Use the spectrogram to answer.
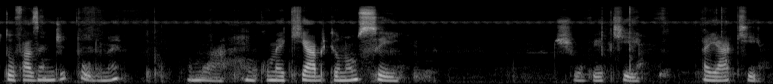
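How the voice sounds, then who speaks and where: A woman, chatting excitedly as she unboxes something in a casual home vlog on her phone, often dropping to a murmur. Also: mid-range voice, moderate pace, vocal fry, long pauses, background noise. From Northeast Brazil. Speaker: vlogger. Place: indoors, on a bed at home. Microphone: phone camera.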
